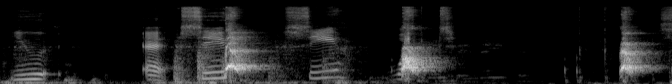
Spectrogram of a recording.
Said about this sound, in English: Sorry, the food came, so my dogs are barking, everything went crazy.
